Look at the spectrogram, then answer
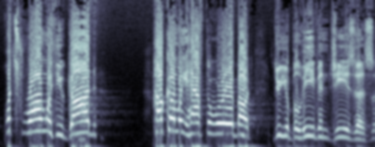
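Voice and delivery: high, loud, exasperated cry at God; frustrated complaint. Retold or imitated. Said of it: "We're like".

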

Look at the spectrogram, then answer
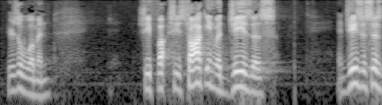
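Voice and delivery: ordinary talk

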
